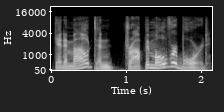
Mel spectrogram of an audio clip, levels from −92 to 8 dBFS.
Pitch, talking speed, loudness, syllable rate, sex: 150 Hz, 195 wpm, -16 LUFS, 4.3 syllables/s, male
